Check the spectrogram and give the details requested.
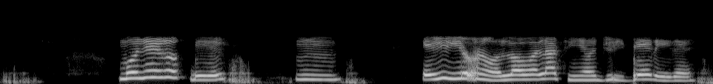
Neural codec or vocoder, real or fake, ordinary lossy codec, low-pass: codec, 24 kHz, 1 kbps, SNAC; fake; Opus, 24 kbps; 3.6 kHz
